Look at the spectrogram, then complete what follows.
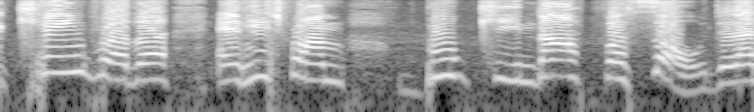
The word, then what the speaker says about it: Burkina Faso: Yes, we are here in Harlem on 123rd Street, and I met my king brother, and he's from Burkina Faso.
